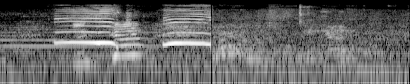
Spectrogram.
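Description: A dog whining twice: two short, high-pitched whines about half a second apart, each holding one pitch and dropping at the end.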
